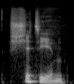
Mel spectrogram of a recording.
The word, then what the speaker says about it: Chitian: It's spelled CH, but it is with a soft sh sound. Chitian.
